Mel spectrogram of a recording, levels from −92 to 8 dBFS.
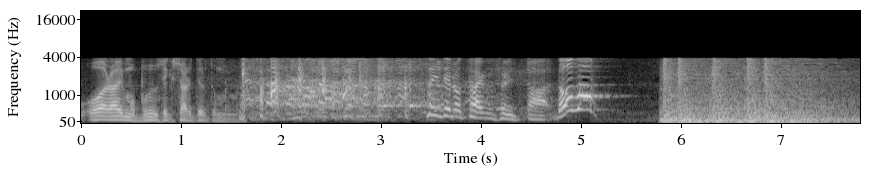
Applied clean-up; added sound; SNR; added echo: none; none; none; none.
